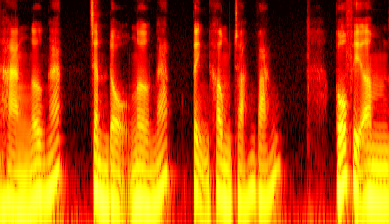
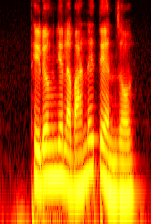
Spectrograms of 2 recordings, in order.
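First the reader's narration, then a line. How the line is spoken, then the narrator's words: Smiling. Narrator (Vietnamese): Cố Phi Âm mỉm cười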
